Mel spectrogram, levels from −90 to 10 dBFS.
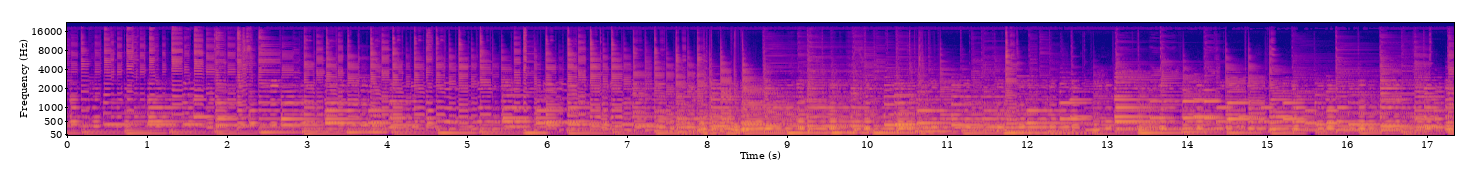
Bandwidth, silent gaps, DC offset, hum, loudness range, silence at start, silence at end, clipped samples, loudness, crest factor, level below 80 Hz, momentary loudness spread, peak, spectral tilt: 19.5 kHz; none; under 0.1%; none; 3 LU; 0 s; 0 s; under 0.1%; -24 LUFS; 18 dB; -40 dBFS; 5 LU; -6 dBFS; -5 dB/octave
